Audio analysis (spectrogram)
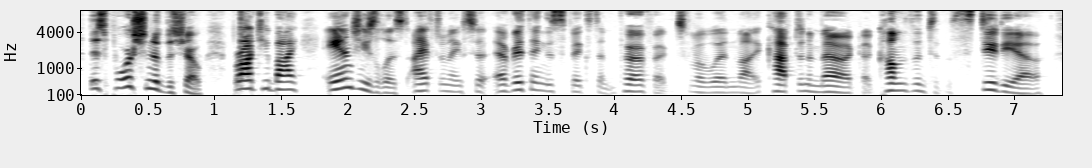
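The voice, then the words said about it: Weird put-on accent. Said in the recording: “Why am I talking in this weird accent?”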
